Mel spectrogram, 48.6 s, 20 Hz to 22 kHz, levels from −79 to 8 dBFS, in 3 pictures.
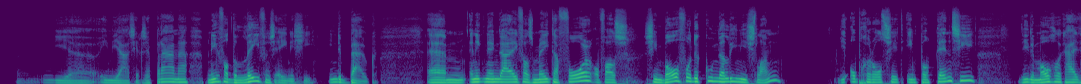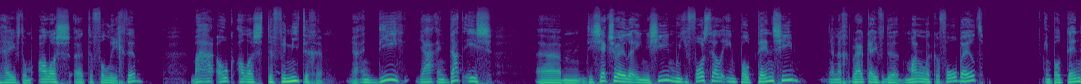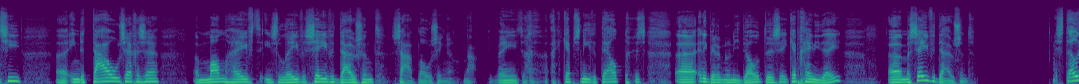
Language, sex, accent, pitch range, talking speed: Dutch, male, Dutch, 110-140 Hz, 140 wpm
